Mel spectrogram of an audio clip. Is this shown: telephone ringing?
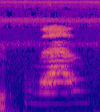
no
